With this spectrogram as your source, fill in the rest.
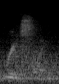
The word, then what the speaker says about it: Riesling: When you have 2 vowels together, you always pronounce the second one. Riesling is R-I-E-S-L-I-N-G. The E is the second one. It's pronounced Riesling.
